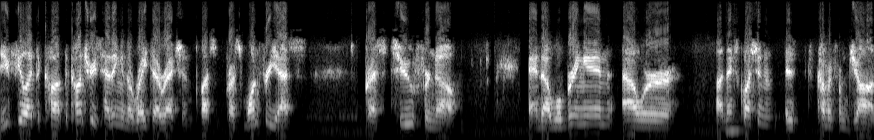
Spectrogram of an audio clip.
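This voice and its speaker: Against a quiet background, a man talks at a moderate pace with long, frequent pauses. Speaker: politician hosting call-in. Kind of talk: telephone town hall hosting.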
